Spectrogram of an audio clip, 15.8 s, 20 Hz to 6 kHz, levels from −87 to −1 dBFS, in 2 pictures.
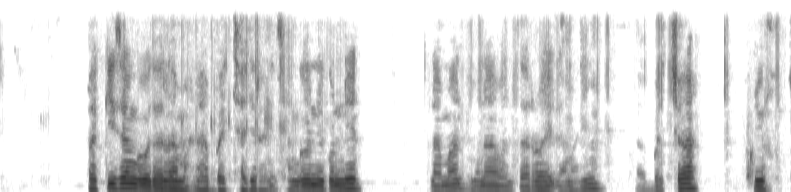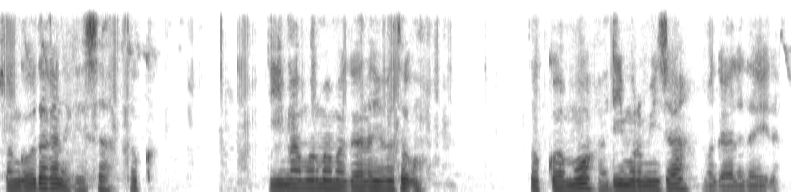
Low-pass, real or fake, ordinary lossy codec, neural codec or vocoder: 5.4 kHz; real; AAC, 48 kbps; none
